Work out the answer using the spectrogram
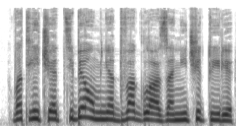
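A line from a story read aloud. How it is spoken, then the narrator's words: Snapping retort. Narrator (Russian): огрызнулся Дживс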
